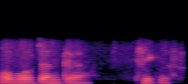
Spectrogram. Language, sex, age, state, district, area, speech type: Assamese, female, 45-60, Assam, Biswanath, rural, conversation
